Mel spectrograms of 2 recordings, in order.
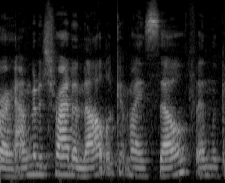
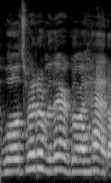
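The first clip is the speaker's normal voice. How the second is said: louder and higher, breezy pointing the way; pushy salesman; 7 semitones higher, 9 dB louder, faster than usual. Retold or imitated. Retold salesman sending her to men's shoes, loud and breezy. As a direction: wave her over cheerfully. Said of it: "He said".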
